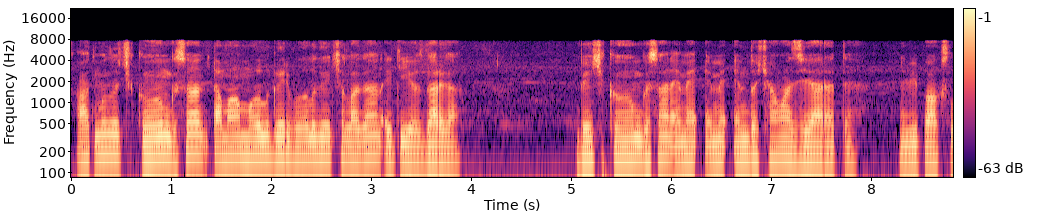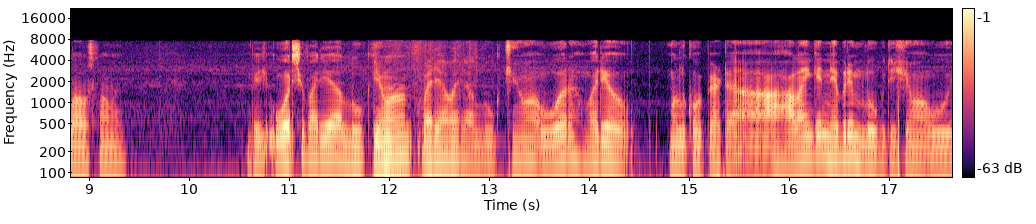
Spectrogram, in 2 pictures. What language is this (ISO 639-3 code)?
kas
